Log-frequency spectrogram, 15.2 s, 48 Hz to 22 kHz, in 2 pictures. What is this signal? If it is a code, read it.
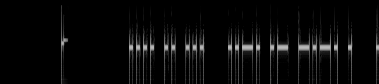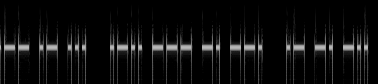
Morse code, heard as a keyed tone, about 17 wpm, 700 Hz. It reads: HIS FACE WAS LONG AND
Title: Sentences from Top 1200 Words 17wpm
